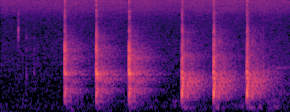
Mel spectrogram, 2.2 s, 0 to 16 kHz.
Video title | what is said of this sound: EVE 280Ah 3.2V LiFePO4 Prismatic Batteries, Review and Testing | it almost sounds like it's plastic material or something like that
